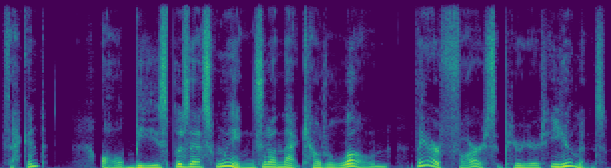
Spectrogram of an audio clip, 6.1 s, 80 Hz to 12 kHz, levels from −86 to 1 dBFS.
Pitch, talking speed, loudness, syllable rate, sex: 155 Hz, 155 wpm, -18 LUFS, 4.6 syllables/s, male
